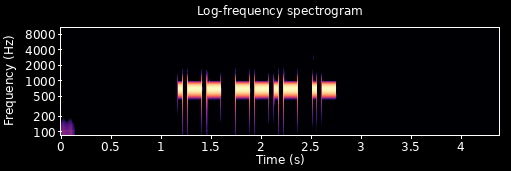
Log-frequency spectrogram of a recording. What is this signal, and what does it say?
Morse code, heard as a keyed tone, about 25 wpm, 700 Hz. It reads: WQA
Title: USA Call Sign Postfixes - 3 Letters 25wpm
